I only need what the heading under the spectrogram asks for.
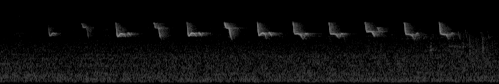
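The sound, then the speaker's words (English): A chiffchaff sings its repetitive, mechanical two-note song, about a dozen evenly spaced, bright chirps alternating in pitch, clear over a soft, steady background hiss. “That very mechanical dink, dink, dink you can hear is the chiff-chaff.”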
